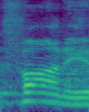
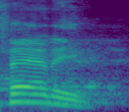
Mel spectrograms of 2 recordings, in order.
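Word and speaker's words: Fani: But many, many people, their lives have been destroyed because of Fonnie, F-A-N-I, Fonnie. You have to pronounce it Fonnie. It's called Fanny. You have to pronounce Fonnie.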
